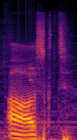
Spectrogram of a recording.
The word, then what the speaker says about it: asked: The word asked. Okay, when you have ed after key, you pronounce the ed as t.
